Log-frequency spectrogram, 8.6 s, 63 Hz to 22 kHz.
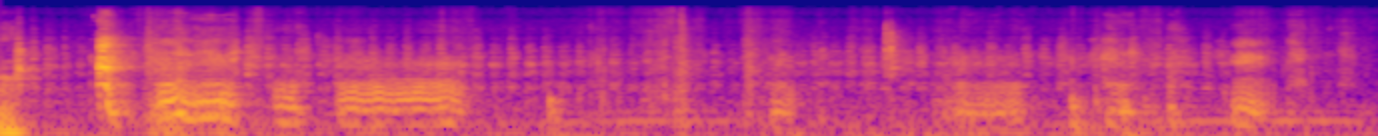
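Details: A 3-month-old male Siberian Husky puppy, rescued from a puppy mill, gives wavering, moaning vocal bursts, inviting an older black Labrador to play fight.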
